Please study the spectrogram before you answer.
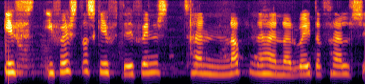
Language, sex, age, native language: Icelandic, female, 11, Icelandic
